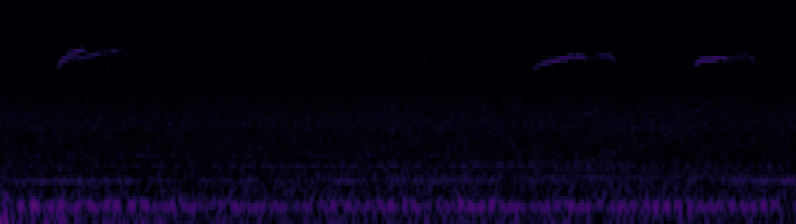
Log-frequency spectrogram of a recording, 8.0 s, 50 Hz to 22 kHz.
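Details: Bald eagle at its pine-top nest in Johnson City, Tennessee, early on 04.03.2024; three high, rising, thin squealing calls at start, middle and end, with a burst of light ticking in between and steady low rumble.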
